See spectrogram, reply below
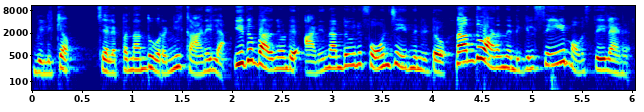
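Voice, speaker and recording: A woman's voice: on the high side, darkish tone. A woman narrating a serial recap in a casual, chatty storytelling way. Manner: chatty, tags lines with friendly asides.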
